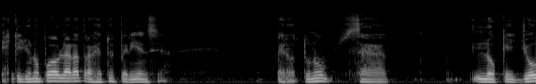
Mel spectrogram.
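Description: At a fairly quick pace and a medium pitch, a man speaks in a dark, mellow tone over a quiet background. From Venezuela, Barinas (llanos region); Venezuela. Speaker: comedian and youtuber; comedian, youtuber. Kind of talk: casual interview chat. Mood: relaxed, animated storytelling. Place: studio. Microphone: studio mic.

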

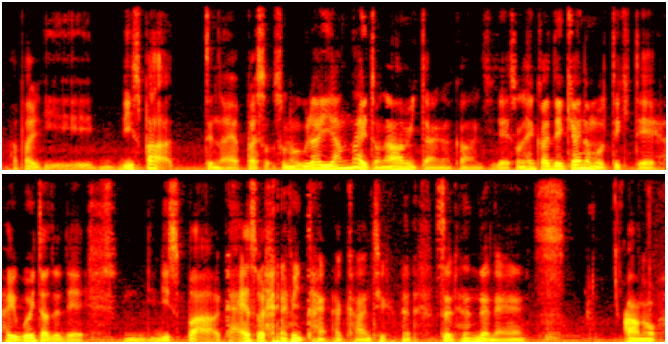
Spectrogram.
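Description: Against light background noise, a man with a fairly low pitch and ordinary pitch variation speaks at a moderate pace, leaving long, frequent pauses. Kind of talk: casual chat / commentary. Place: home room. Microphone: webcam.

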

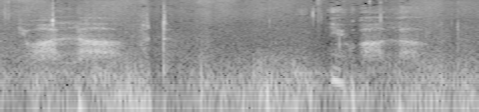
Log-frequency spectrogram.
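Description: The sound is dry with no echo, but loud background noise runs underneath. A woman speaks at a very slow pace. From Wales. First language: Welsh. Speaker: ASMR creator. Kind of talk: ASMR positive affirmations. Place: home room. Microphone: studio mic.

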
